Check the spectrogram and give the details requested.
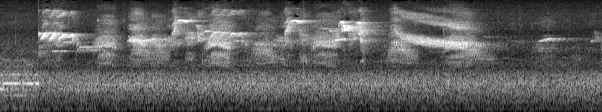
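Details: Common starling, a single nestling nearly ready to leave a woodpecker nest hole, calling for food as the parent is slow to return: dense rasping and whistled high notes, overlapping and continuous, over steady background hiss.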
